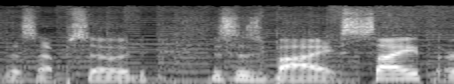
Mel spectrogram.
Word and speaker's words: Scythe: Will, how would you pronounce this artist's name? – Scythe. – Scythe is kind of what I was thinking.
